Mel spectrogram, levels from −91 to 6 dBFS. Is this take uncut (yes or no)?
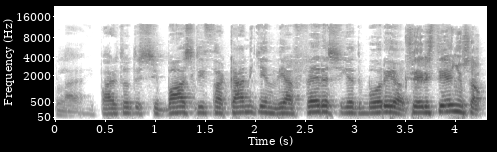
no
